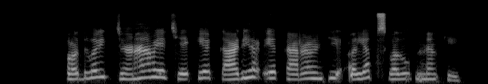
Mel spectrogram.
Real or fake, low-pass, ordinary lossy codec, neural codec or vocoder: fake; none; none; codec, 24 kHz, 1.5 kbps, HILCodec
